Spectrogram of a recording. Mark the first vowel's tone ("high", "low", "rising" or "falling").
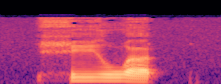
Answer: high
